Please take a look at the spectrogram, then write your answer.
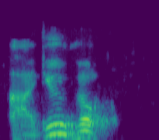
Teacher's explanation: ayudó tiene una sílaba tónica, en este caso la última es la que más suena. ayudo, la que tiene más fuerza.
